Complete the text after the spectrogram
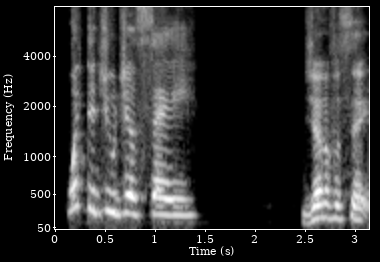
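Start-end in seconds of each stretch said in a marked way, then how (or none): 0.1-1.4 indignant question. Pretend. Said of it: "first thing out of my mouth".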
